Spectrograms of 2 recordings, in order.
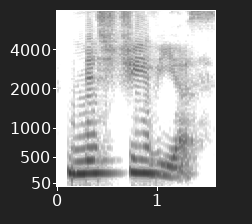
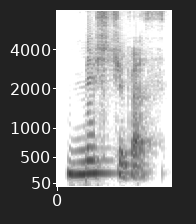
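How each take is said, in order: First: The stress falls on a later syllable. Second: The stress falls on the first syllable. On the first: The speaker calls it wrong. "putting the emphasis on the wrong syllable" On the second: The speaker calls it right. "It's actually pronounced mischievous"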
